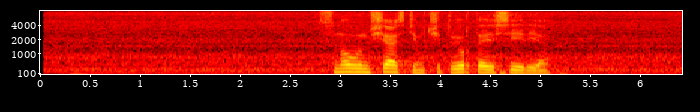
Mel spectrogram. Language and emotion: Russian, neutral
